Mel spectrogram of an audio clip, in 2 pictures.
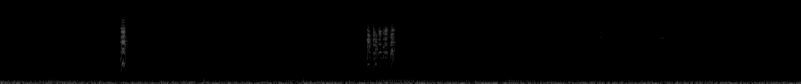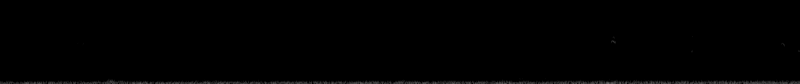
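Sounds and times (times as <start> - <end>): faint bird chirps: 3.1 - 10.4.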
